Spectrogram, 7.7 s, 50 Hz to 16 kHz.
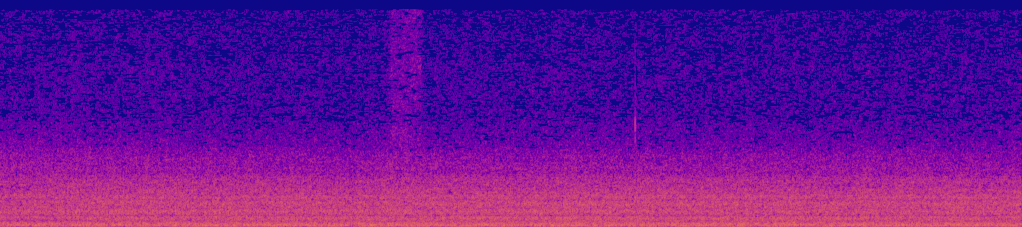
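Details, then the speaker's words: Corsair Hydro H100 CPU cooler with stock fans in a Cooler Master HAF X case, under a maximum-heat stress test at 63–65 °C CPU: even, steady rushing air, fans at full speed and quite loud. "it's quite loud it's got even louder now and it's about 63 on the night went to 65 and drop down to 63 64 the fans are gone on full speed now"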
